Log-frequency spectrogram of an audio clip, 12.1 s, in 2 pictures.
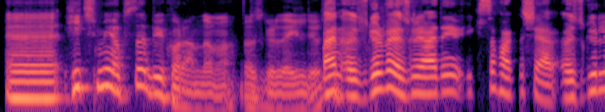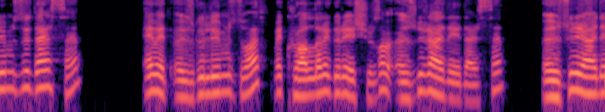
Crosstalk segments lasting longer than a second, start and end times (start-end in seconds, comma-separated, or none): none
